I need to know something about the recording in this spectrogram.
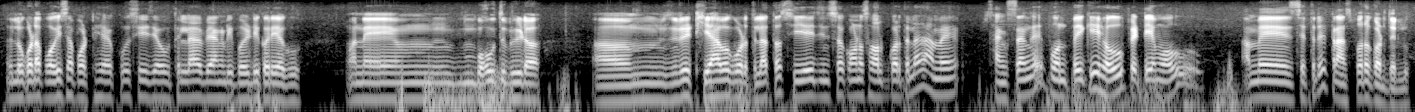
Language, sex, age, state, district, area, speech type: Odia, male, 18-30, Odisha, Jagatsinghpur, urban, spontaneous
